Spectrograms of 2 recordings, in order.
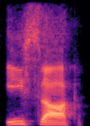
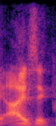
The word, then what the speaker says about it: Isaac: This is Isak Paredes. I want to say Isaac Paredes, but it's Isak is how the pronunciation is on Baseball Reference.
